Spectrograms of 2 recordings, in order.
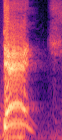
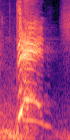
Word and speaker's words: Dench: Dench. You can't say it like that. You got to say it properly. Dinch.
